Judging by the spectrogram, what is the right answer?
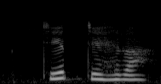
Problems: none marked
